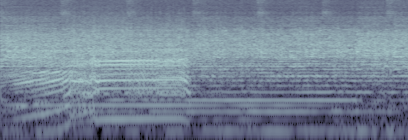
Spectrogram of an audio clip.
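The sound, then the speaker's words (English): A single long cow moo, loud, rising in pitch then holding a steady, lowing tone for about three seconds before fading slightly. No one speaks. “Do you hear a cow?”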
